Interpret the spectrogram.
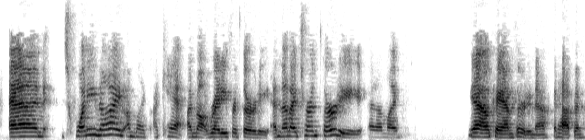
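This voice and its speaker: A woman in her thirties, a guest on a casual video call, effusive and gushing, talking in quick rushes. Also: medium pitch, a bit bright, dull audio. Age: 30s.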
